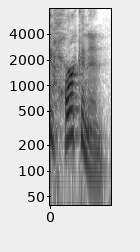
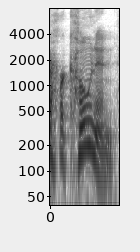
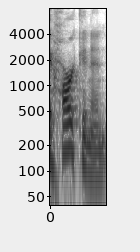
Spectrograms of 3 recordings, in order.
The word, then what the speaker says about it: Harkonnen: rabon looks awesome guys the harkonnen is they say hearkening i've always had her conan but they do say hearkening in the movie so um i'm gonna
